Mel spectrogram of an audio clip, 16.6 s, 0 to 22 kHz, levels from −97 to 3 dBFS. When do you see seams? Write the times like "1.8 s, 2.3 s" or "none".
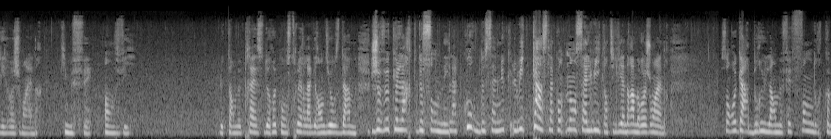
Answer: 9.0 s, 14.4 s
